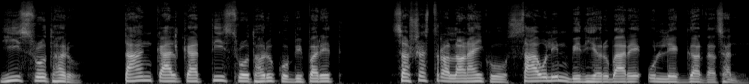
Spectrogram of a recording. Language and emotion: Nepali, neutral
